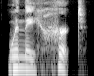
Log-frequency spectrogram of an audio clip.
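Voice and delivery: ordinary delivery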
